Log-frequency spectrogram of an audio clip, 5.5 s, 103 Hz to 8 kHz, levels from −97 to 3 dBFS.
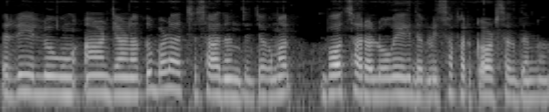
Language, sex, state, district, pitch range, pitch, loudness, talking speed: Garhwali, female, Uttarakhand, Tehri Garhwal, 190-215 Hz, 200 Hz, -30 LUFS, 195 wpm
